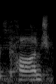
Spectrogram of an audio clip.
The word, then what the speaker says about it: conch: How come in SpongeBob they say the magic conch? Because they're wrong. I've learned it from people who live in the Bahamas. Pronunciation, let's hear it. If it says conch, I'm gonna throw your phone.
